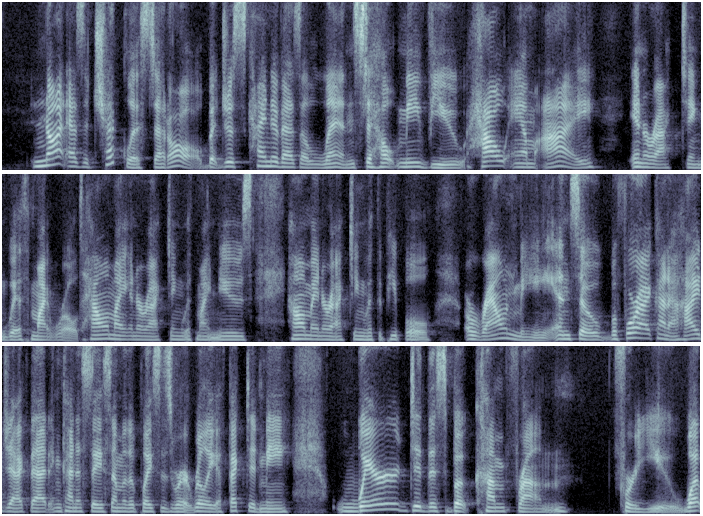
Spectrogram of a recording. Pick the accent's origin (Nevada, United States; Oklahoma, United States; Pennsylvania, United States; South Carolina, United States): Oklahoma, United States; now in Houston, United States; We live in Houston right now, but I grew up in Southern Oklahoma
